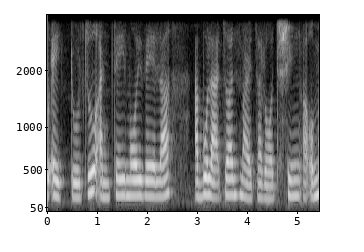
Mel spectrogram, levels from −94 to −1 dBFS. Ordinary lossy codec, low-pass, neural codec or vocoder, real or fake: none; 3.6 kHz; none; real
